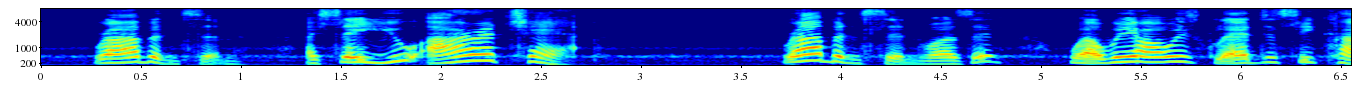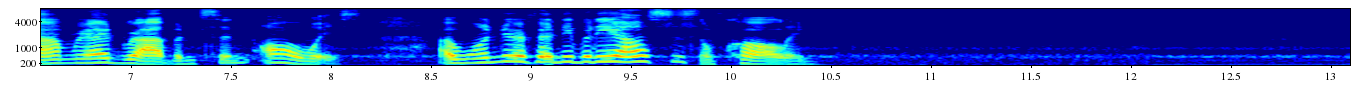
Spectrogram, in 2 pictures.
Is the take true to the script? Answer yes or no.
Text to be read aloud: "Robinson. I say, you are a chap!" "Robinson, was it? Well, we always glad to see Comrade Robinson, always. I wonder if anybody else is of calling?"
yes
